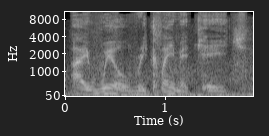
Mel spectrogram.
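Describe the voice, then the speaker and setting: A man's voice: very deep voice, takes it slowly, noisy background. A man playing a stern, proud clan swordsman in a video game, speaking in a curt, serious, impatient manner. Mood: irritated. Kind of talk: cinematic video game acting.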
